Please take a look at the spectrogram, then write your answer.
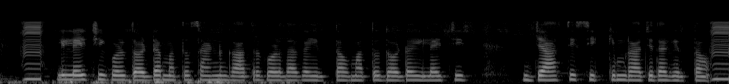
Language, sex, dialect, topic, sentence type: Kannada, female, Northeastern, agriculture, statement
